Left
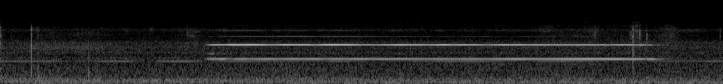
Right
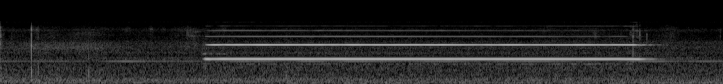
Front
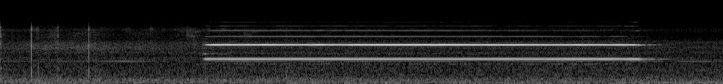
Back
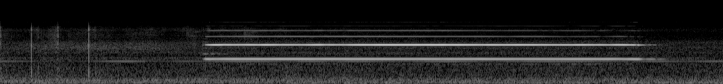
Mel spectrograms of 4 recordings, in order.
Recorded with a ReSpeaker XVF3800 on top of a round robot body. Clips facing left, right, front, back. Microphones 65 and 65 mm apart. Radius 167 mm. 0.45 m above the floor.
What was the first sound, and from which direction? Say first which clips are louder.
A flute: right 7 dB, front 1 dB; 85° right.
